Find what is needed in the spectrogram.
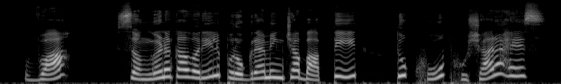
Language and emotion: Marathi, surprised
